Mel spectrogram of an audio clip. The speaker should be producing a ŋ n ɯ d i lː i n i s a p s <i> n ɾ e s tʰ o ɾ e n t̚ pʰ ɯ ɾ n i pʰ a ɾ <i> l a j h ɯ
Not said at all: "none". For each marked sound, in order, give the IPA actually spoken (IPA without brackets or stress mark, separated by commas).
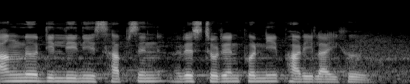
i, i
